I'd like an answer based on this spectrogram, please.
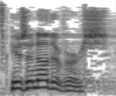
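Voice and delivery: ordinary talk

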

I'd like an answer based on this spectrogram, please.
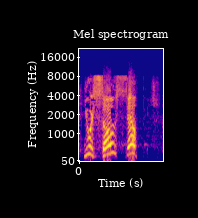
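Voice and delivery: mock the wife's reproach playfully; mock accusing wife. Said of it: "would she say".

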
